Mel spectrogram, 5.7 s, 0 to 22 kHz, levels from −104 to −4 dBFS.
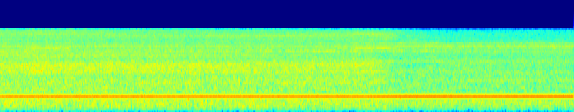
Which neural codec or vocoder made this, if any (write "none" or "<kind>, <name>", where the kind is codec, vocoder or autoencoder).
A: none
